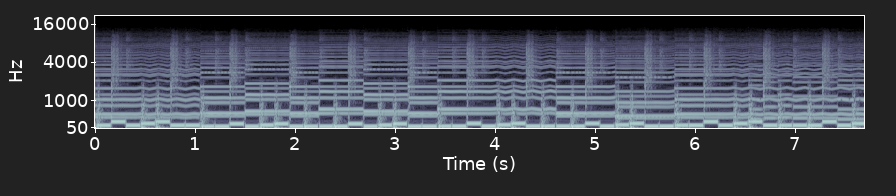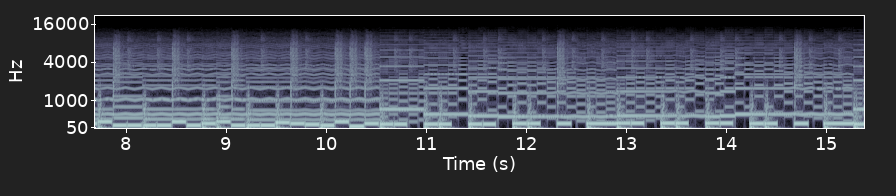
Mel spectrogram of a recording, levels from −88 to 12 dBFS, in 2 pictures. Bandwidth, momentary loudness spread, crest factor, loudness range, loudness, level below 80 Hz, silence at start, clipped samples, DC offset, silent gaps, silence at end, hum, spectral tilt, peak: 11.5 kHz; 2 LU; 14 dB; 1 LU; -14 LUFS; -24 dBFS; 0 s; under 0.1%; under 0.1%; none; 0 s; none; -6 dB/octave; 0 dBFS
